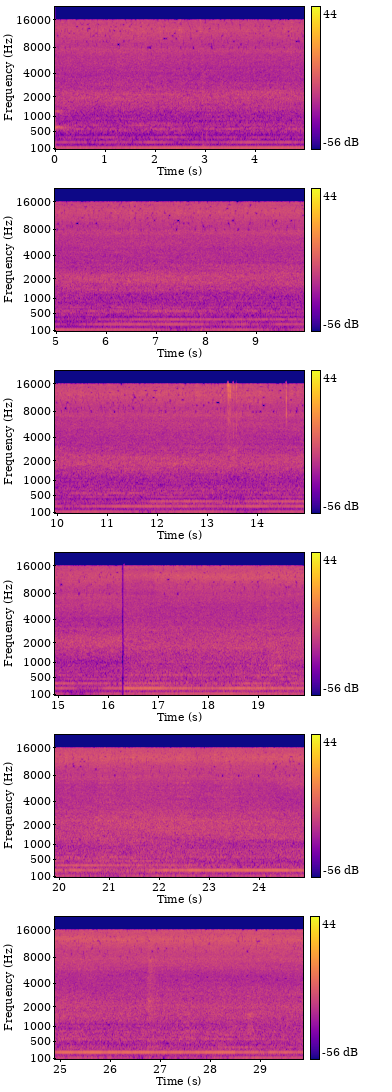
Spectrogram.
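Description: Steady machinery hum aboard a ship: a low drone with a higher steady tone over it, which grows louder about halfway through.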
